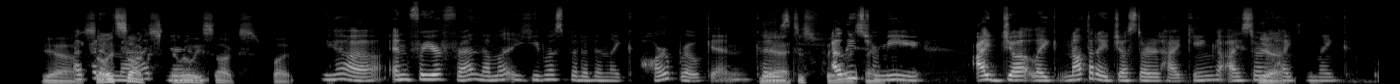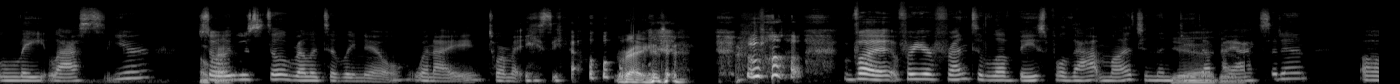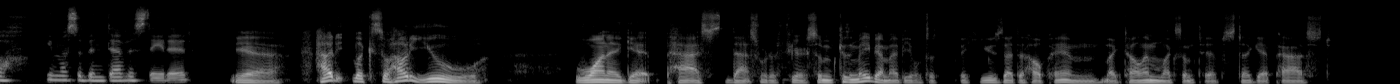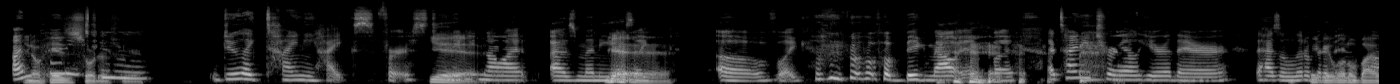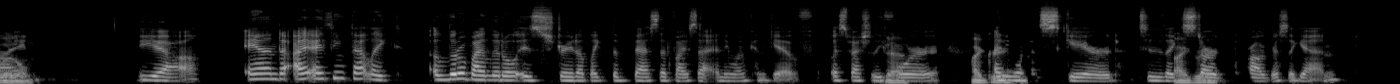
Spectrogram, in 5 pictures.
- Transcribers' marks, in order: laughing while speaking: "Right"; laughing while speaking: "ACL. Well"; tapping; stressed: "you"; laughing while speaking: "Yeah"; chuckle; laughing while speaking: "of"; laugh
- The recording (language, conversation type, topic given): English, unstructured, Have you ever felt stuck making progress in a hobby?
- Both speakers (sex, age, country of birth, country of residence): female, 20-24, United States, United States; male, 20-24, Canada, United States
